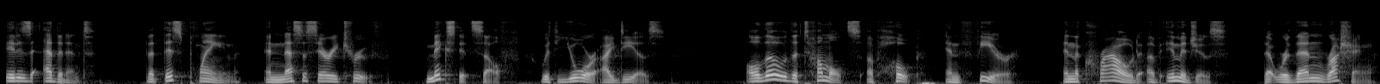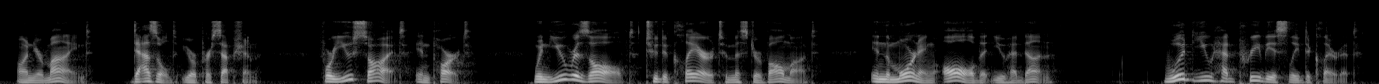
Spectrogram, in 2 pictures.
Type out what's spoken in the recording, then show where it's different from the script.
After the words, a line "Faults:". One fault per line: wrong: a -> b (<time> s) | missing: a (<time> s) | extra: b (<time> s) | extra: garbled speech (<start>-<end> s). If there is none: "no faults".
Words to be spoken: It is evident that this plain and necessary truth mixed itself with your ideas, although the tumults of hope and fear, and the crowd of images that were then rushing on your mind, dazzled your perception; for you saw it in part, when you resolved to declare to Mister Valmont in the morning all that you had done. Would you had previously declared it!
It is evident that this plain and necessary truth mixed itself with your ideas, although the tumults of hope and fear, and the crowd of images that were then rushing on your mind, dazzled your perception; for you saw it in part, when you resolved to declare to Mister Valmont in the morning all that you had done. Would you had previously declared it!
Faults:
no faults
